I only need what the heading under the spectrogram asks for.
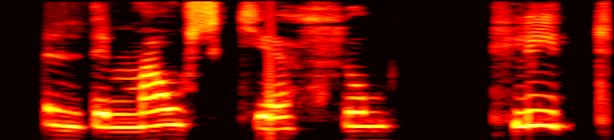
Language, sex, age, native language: Icelandic, female, 8, Icelandic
